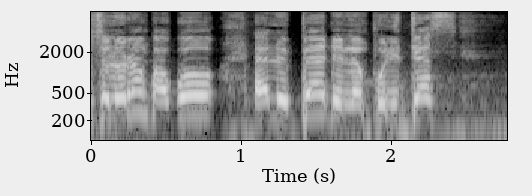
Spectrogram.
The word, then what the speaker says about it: Laurent Gbagbo: Prononce son nom. Bon, c'est Laurent Gbagbo. Ok, merci beaucoup. Merci beaucoup. C'est Laurent Gbagbo.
